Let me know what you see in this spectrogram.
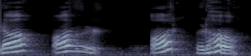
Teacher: उच्छिप्त का अर्थ है फेंका हुआ। इसमें उच्चारण के समय जीभ ऊपर जाकर तुरंत नीचे गिरती है, यानी कि ऊपर जो है फेंकती है और तुरंत नीचे गिर जाती है। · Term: उच्छिप्त व्यंजन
